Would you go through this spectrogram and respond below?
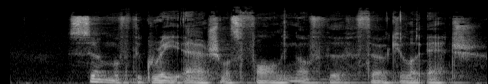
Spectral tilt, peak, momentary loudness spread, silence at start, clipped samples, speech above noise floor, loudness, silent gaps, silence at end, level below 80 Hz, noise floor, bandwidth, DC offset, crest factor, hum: -3 dB/octave; -4 dBFS; 11 LU; 0.25 s; under 0.1%; 29 dB; -24 LUFS; none; 0 s; -34 dBFS; -55 dBFS; 16 kHz; under 0.1%; 22 dB; none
